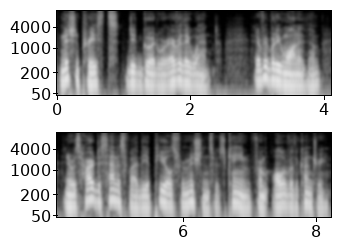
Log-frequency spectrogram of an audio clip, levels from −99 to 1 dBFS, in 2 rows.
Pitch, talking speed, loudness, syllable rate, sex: 100 Hz, 205 wpm, -18 LUFS, 5.8 syllables/s, male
